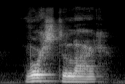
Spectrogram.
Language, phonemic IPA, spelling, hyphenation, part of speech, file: Dutch, /ˈʋɔr.stəˌlaːr/, worstelaar, wor‧ste‧laar, noun, Nl-worstelaar.ogg
- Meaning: wrestler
